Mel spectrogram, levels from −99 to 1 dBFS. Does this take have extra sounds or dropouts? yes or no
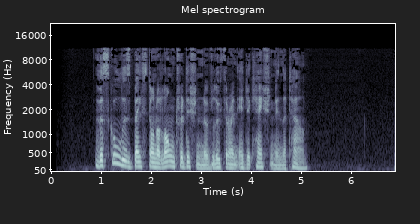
no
